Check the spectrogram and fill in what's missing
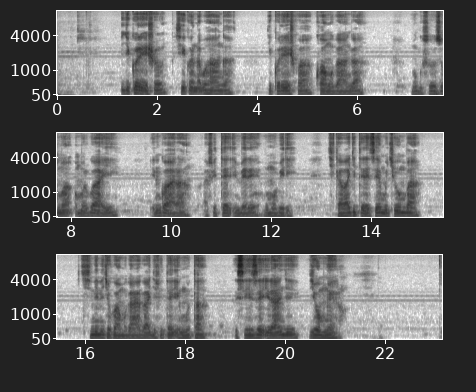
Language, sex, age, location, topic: Kinyarwanda, male, 18-24, Kigali, health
